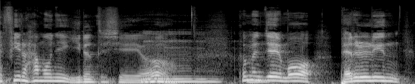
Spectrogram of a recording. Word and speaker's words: 필하모닉: 그래서 맨날 무슨, 독일 필하모닉 심포니 오케스트라 이렇게 얘기하지 않습니까? 네네. 그래서 필하모닉은 무슨 뜻일까요? 필하모니? 예. 이게 필이 아니고요. 필입니다. 필. PH로 시작했고 F 발음 납니다.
